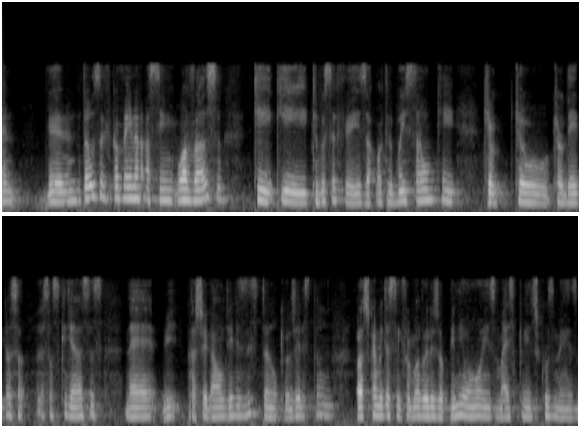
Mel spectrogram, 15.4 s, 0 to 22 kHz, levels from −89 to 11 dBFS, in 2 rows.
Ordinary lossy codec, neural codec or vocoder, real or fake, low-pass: none; codec, 24 kHz, 0.9 kbps, WavTokenizer, medium music audio release; fake; 7.2 kHz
